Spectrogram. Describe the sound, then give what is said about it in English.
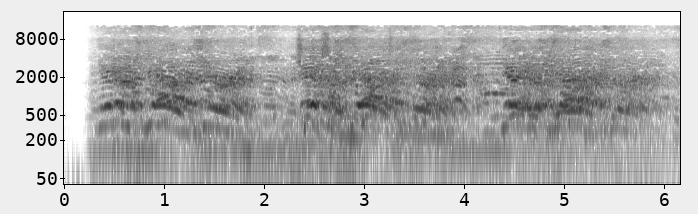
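A crowd of protesters in Marion, Ohio, chants "Give us your insurance" in unison in front of former President Warren G. Harding's home, confronting Congressman Jim Jordan; the loud voices rise and fall in a steady repeating rhythm of about one phrase every second and a half, over a low hum. “Protesters chanting, "Give us your insurance," in front of former President Warren G. Harding's home.”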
